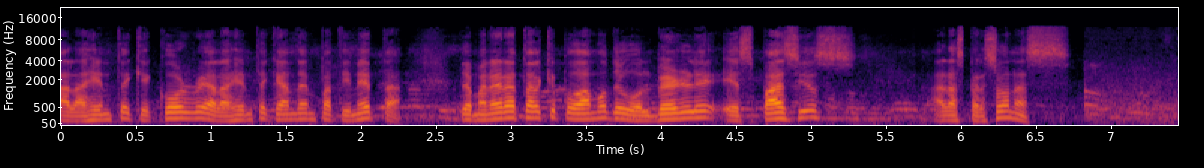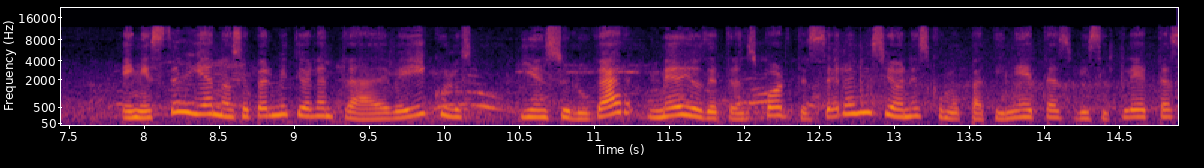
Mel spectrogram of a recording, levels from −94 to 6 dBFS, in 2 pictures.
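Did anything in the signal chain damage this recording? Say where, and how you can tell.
Yes. The damage is at the network and buffer stage. Clock drift between sender and receiver runs through the whole clip: the sender's clock is roughly five percent fast, so samples arrive faster than the receiver plays them and its jitter buffer keeps filling.

To keep that buffer from overflowing, the receiver makes repeated timing corrections from 0.07 s to 14.73 s, trimming short pieces at uneven intervals. The trims amount to playback running at about 105 percent. The Opus call codec limits the audio to 12 kHz.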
